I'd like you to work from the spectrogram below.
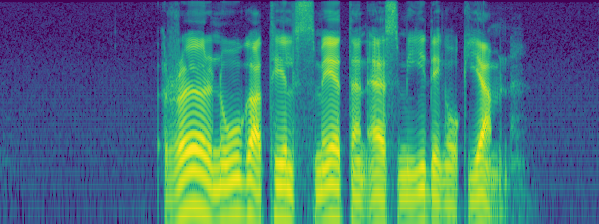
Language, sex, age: Swedish, male, 53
